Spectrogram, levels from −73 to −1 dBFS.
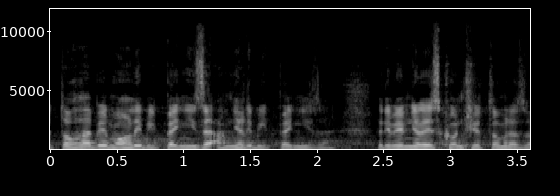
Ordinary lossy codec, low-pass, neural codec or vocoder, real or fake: MP3, 96 kbps; 10.8 kHz; codec, 44.1 kHz, 7.8 kbps, Pupu-Codec; fake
